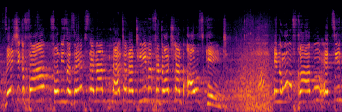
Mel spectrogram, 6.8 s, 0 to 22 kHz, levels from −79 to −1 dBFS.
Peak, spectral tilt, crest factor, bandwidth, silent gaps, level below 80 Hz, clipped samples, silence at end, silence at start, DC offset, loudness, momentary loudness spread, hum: 0 dBFS; -2.5 dB/octave; 14 dB; 13.5 kHz; none; -46 dBFS; under 0.1%; 0 s; 0 s; under 0.1%; -15 LUFS; 7 LU; none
